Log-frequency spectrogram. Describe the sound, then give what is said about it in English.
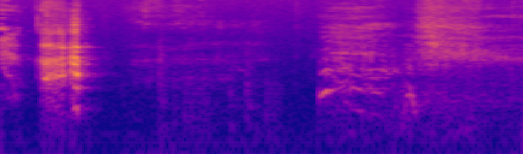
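Stifled, muffled coughing from someone who has just taken a hit and is trying not to cough into the microphone: a short breathy burst, then after a pause a longer strained one that trails into a wheezy exhale, over a low rumbling thump. No one speaks. “Yeah, you know, I took a hit, and I'm just really trying not to destroy the mic here by coughing, so...”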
